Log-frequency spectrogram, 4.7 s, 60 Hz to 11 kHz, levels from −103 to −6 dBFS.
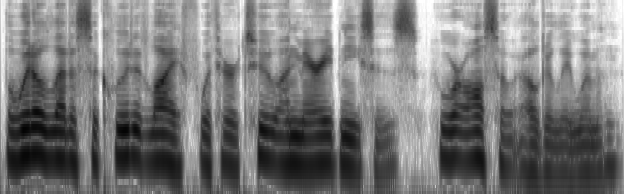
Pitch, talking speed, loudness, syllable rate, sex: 140 Hz, 205 wpm, -19 LUFS, 6.1 syllables/s, male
